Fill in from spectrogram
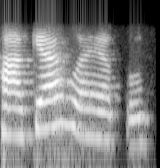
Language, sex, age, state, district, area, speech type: Hindi, female, 30-45, Uttar Pradesh, Chandauli, urban, conversation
